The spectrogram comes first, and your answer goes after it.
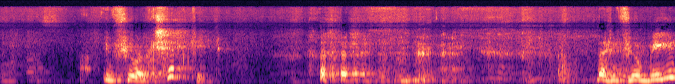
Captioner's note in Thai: หัวเราะ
